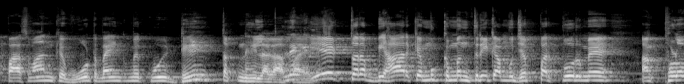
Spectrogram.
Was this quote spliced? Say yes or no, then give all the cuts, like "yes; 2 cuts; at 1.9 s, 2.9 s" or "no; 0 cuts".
yes; 1 cut; at 3.1 s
